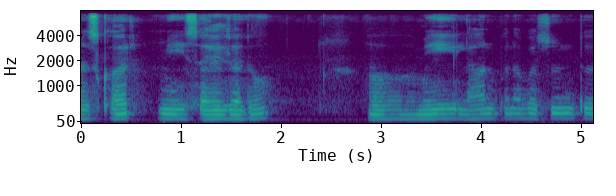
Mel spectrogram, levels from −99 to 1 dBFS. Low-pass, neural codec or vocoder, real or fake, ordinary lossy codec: 7.2 kHz; none; real; none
